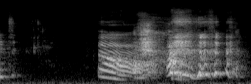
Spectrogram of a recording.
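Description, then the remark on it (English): Ouzo pours into a small shot glass with a gurgling, rising ring, lasting about a second and a half, while people laugh and talk over it. “Do you want me to pour? You poured the first one so well.”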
